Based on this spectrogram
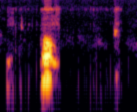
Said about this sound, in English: So much has gone on this week, though, as we have a dog barking.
